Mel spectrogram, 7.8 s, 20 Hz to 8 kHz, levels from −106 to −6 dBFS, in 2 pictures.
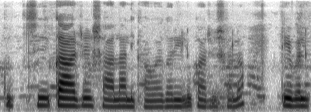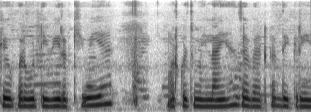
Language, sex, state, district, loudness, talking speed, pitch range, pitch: Hindi, female, Uttar Pradesh, Budaun, -20 LUFS, 190 wpm, 175-200 Hz, 185 Hz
